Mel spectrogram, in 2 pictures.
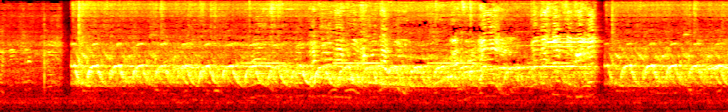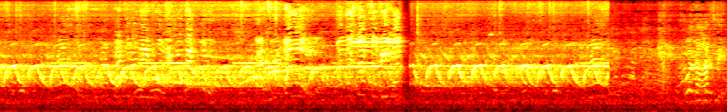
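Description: Emergency vehicle siren sounding loudly, a fast warble mixed with slower rising and falling sweeps. It starts about a second in, cuts out abruptly twice about eight seconds apart, and restarts each time.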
